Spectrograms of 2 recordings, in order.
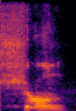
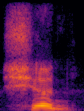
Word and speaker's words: schön: How's it pronounced again, Ian? Dankeschön. Dankeschön. No, it's Sean. Sean. Dankeschön. No, it's schön.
